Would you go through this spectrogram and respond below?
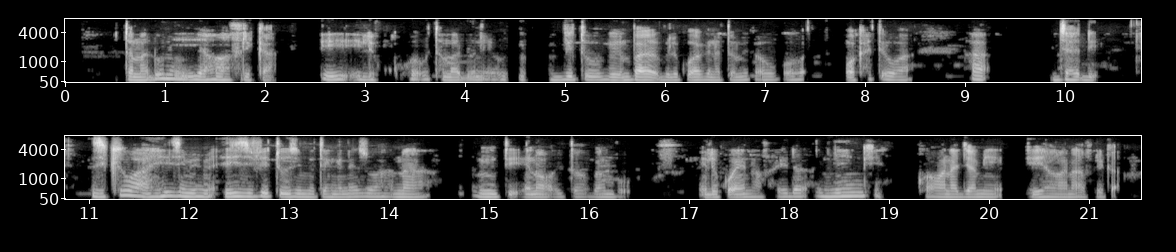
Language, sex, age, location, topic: Swahili, male, 18-24, Wajir, health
